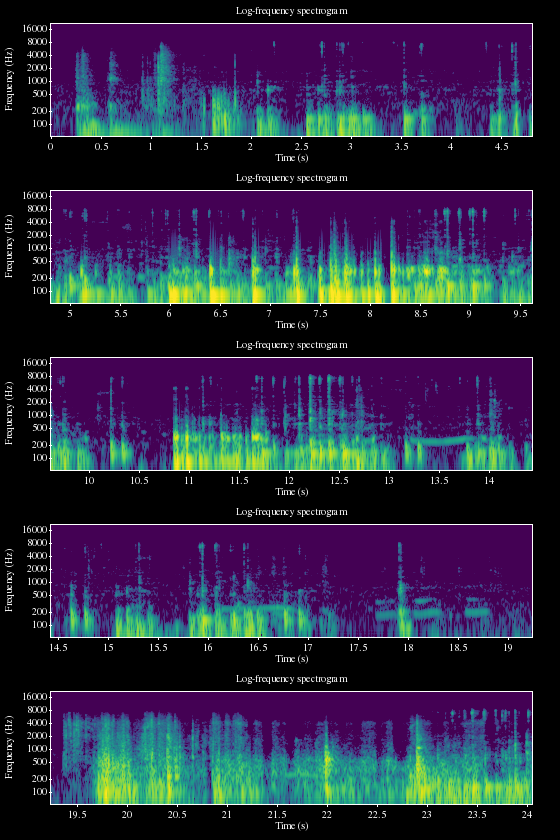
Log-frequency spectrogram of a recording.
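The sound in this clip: Typing on a computer keyboard: many rapid, uneven clicks and taps in bursts, with short pauses and a faint voice talking at times.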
